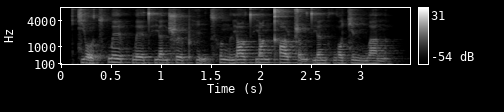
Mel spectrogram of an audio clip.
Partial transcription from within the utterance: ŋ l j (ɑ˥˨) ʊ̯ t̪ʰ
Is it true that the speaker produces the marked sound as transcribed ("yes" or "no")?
no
